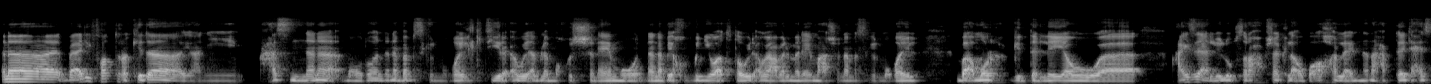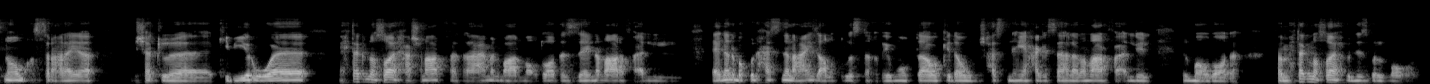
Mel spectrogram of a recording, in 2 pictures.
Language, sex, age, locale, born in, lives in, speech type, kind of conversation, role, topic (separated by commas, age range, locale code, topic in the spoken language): Arabic, male, 30-34, ar-EG, Egypt, Germany, conversation, advice, user, إزاي أقلّل استخدامي للموبايل قبل ما أنام؟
